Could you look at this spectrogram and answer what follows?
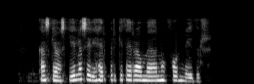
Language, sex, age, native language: Icelandic, female, 60-69, Icelandic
